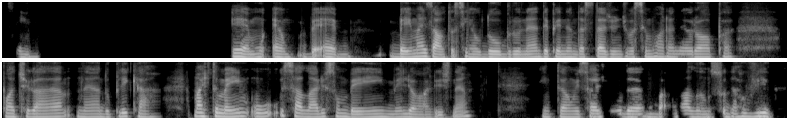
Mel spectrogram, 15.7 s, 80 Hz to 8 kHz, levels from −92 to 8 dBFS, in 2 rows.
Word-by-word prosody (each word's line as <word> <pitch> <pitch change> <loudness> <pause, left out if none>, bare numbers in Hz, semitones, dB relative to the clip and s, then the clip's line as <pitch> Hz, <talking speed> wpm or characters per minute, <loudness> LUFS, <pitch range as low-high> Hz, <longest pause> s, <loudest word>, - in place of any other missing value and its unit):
Sim. 155 +1 -7 1.9
É 175 -4 +5
mu 155 +2 -1
é 165 - +3
um 150 - -2
be 150 -3 0
é, 155 -3 +3 0.5
bem 155 -1 +4
mais 180 -1 +3
alto, 145 -1 +3
assim, - - -3
é - - 0
o - - -2
dobro, 150 0 +2
né. 150 +2 0
Dependendo 155 -1 +1
da 150 - 0
cidade 150 +1 +2
onde 150 - -4
você 155 +1 -1
mora 160 0 -1
na 155 0 -4
Europa, 155 +2 -2 0.5
pode 170 -2 0
chegar, 165 +1 0
né, 160 -1 -2
a 160 - -1
duplicar. 160 0 -2 0.3
Mas 195 -2 +4
também 180 0 +4
o 180 +1 0
os 230 - -2
salários 170 -2 +1
são 180 -2 0
bem 155 +1 +1
melhores, 145 -4 -2
né? 205 - -2 0.7
Então 155 -1 -1
isso 155 +2 -2
ajuda 160 -1 +1
no 155 - -3
ba 155 - -1
no 170 - -10
balanço 160 -2 -2
da 165 -1 -1
vida. 180 -1 +3
160 Hz, 175 wpm, -24 LUFS, 150-165 Hz, 1.9 s, É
